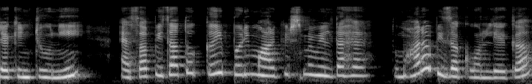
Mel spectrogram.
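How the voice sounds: A woman uses a cartoonish character voice pitched extremely high. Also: moderate pace.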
